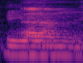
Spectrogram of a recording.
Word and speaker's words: bun: BUN. Okay. In English. It's phonetically pronounced the same way.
